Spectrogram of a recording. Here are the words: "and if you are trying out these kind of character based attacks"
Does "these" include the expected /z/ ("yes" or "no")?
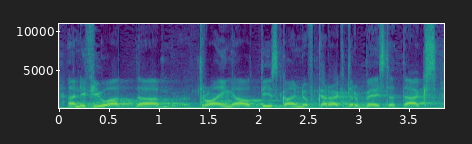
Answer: no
